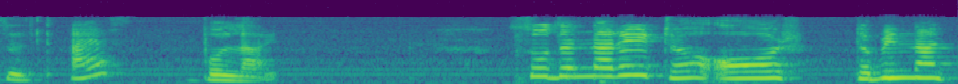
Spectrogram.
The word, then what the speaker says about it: Balai: So as per Bengali language, we pronounce Balai as Bolai. Instead of Balai, we pronounce it as Bolai.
